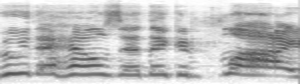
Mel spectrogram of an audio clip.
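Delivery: loud, piercing, very high, shrill ear-splitting shriek. Retelling a meme about a guy on voice chat: imitating an ear-splitting scream. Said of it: "he lets out this ear-splitting scream".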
